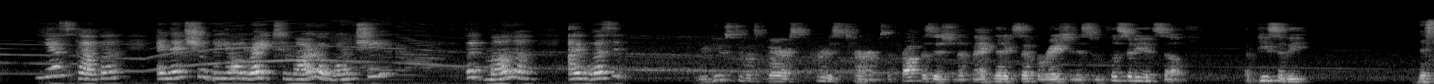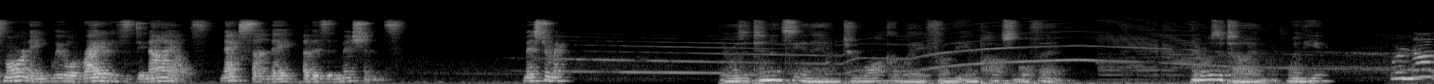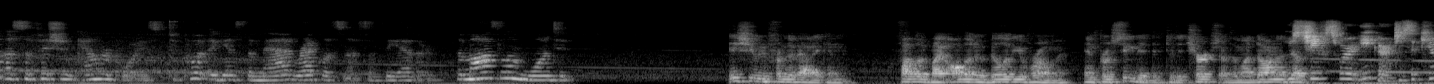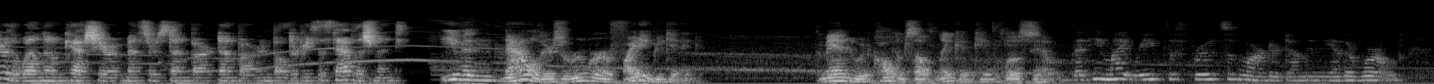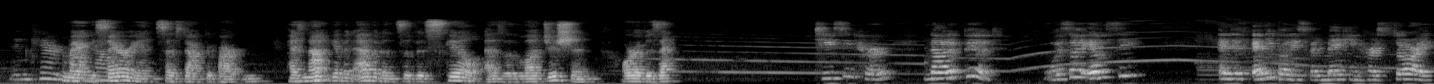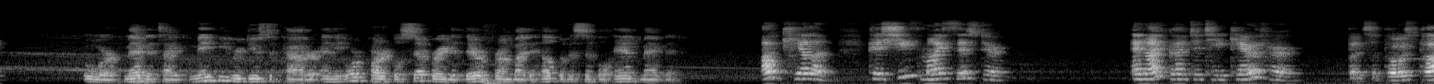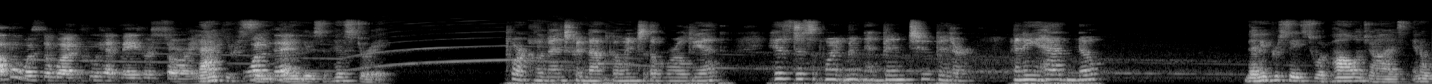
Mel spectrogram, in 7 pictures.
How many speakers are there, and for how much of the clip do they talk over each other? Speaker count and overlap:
eight, about 3%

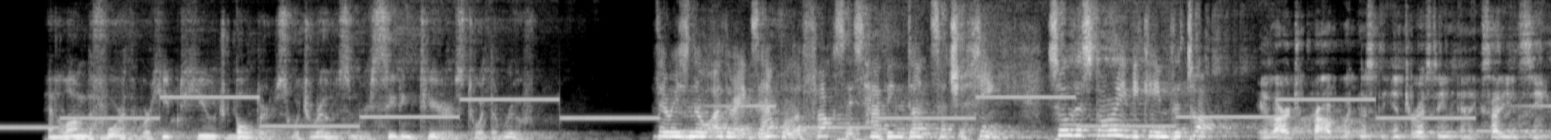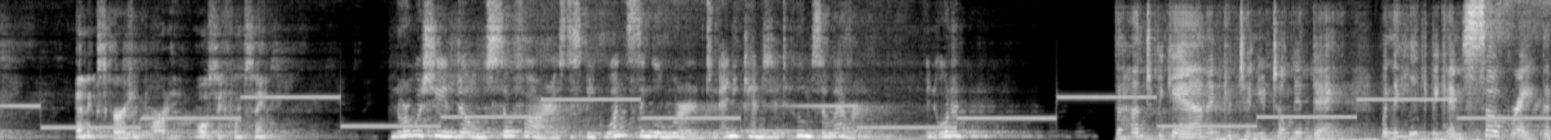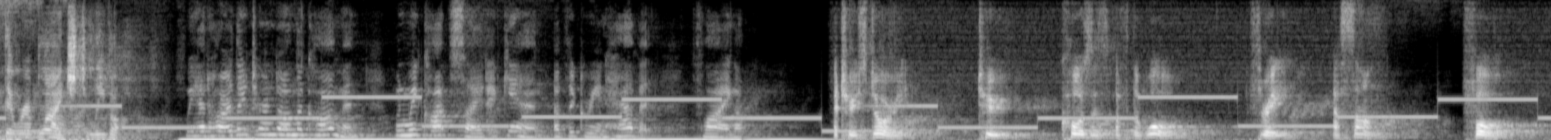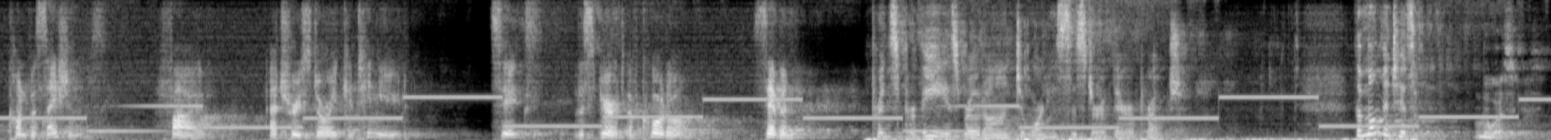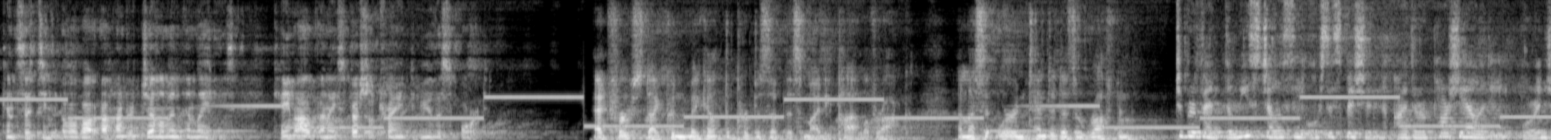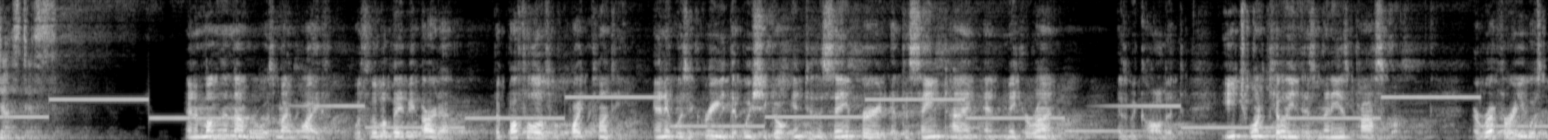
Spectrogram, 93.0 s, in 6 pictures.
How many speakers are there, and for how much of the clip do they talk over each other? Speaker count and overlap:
seven, no overlap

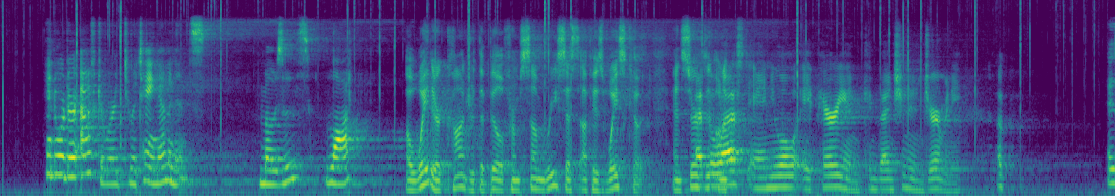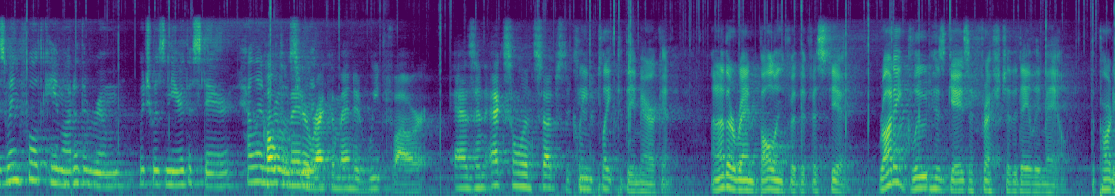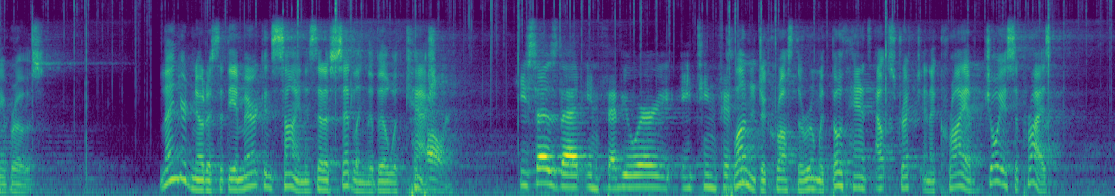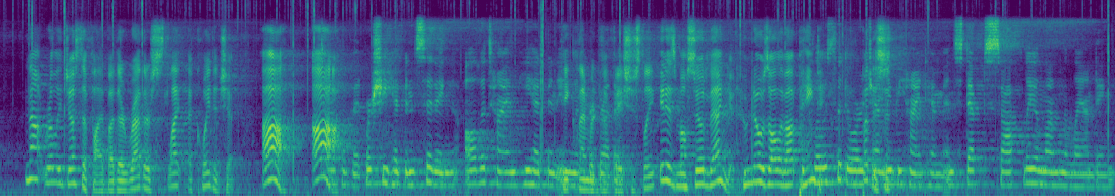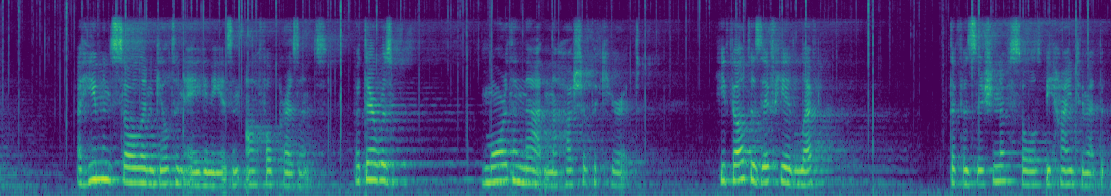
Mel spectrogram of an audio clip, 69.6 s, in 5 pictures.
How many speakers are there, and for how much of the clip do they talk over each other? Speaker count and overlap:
four, about 8%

